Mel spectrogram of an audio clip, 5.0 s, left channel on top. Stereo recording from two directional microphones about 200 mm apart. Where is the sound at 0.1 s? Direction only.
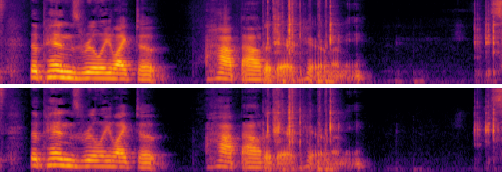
25° left (ahead or behind).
